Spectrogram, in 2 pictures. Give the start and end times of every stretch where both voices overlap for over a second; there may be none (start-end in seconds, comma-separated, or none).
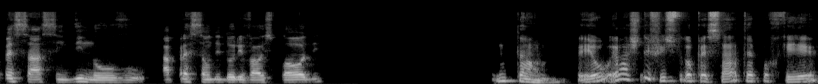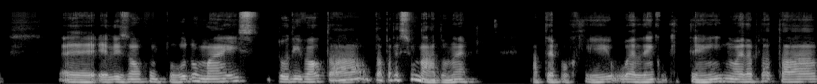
none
